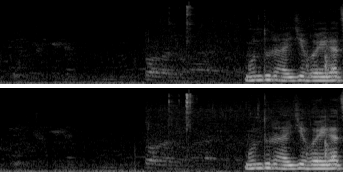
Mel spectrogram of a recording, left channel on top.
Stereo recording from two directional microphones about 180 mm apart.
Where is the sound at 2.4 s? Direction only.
20° right (ahead or behind).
